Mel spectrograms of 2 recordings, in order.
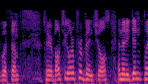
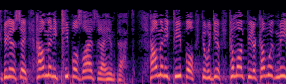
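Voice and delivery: impassioned, building higher and louder; rally a follower to a great mission; preacher's fervent, rising appeal; rousing call; 4 semitones higher, 4 dB louder than usual. Retold or imitated. Jesus casts vision to Peter.

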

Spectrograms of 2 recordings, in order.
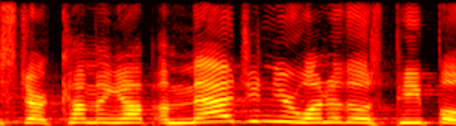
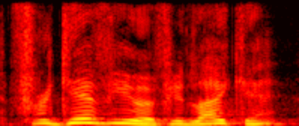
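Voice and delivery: tender invitation; 2 semitones lower than usual. Acted. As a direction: invite them in kindly. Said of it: "He goes".

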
